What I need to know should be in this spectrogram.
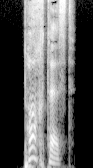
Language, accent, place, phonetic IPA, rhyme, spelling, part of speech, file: German, Germany, Berlin, [ˈpɔxtəst], -ɔxtəst, pochtest, verb, De-pochtest.ogg
- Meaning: inflection of pochen: 1. second-person singular preterite 2. second-person singular subjunctive II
